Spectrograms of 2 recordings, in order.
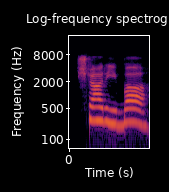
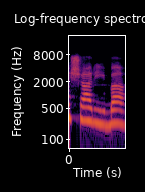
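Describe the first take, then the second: First: Slow شاریبا with a full, heavy را; heavy ra, wrong. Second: شاریبا with a thin, light را; thin ra, right. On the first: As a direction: drag شاریبا with a thick را. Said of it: "شاریبا نہیں پڑھنا". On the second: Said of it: "بلکہ باریک sound". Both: Shown as a demonstration.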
